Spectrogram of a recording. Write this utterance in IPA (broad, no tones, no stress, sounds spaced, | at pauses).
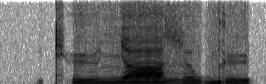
cʰ yː ɲ aː ɮ ø w ɡ y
